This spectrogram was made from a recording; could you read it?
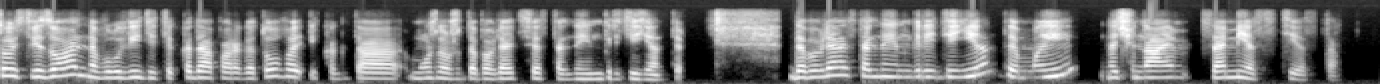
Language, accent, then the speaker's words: Russian; Ukraine; Russian is a second language; Я с Украины, и пасхальный хлеб мы называем «Пасха», не «кулич».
